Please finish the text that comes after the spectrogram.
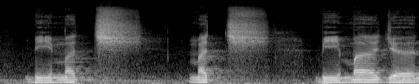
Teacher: Anta binmati ti biasa saja binikmati robbika bi rbika bimaj jim sukun dibaca dengan qalqalah sugra karena terletak di tengah-tengah kata dan dilarang mengucapkan huruf jim dengan aliran nafas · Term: qalqalah sughra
